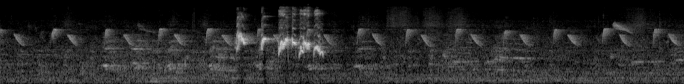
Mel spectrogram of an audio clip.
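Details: Song of a caged red-whiskered bulbul, played so that competition birds become lively: a single loud, rapid, chattering phrase in the middle. Many soft, evenly repeated downslurred chirps from other birds fill the background throughout.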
